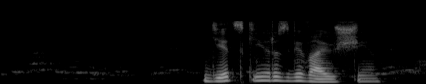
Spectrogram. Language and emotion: Russian, neutral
